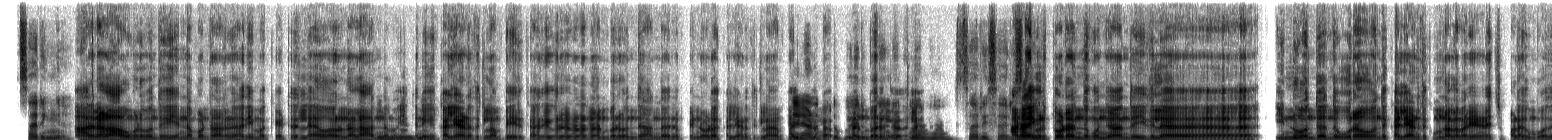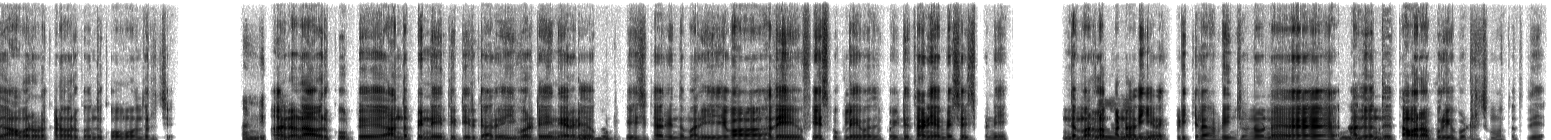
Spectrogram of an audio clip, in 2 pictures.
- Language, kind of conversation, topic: Tamil, podcast, சமூக ஊடகங்கள் உறவுகளுக்கு நன்மையா, தீமையா?
- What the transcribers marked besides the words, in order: drawn out: "இதில"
